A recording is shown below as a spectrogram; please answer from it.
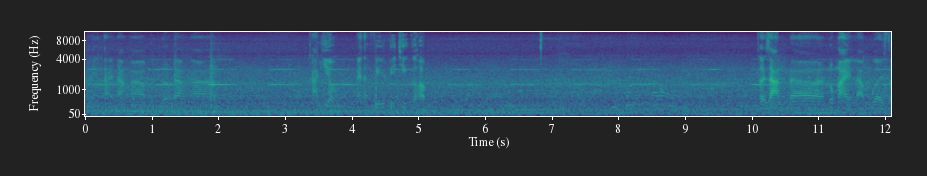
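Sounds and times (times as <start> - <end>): electronic alarm beeping: 0.0 - 12.0
excavator diesel engine running: 0.0 - 12.0.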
